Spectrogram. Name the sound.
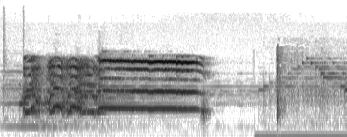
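rooster crowing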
